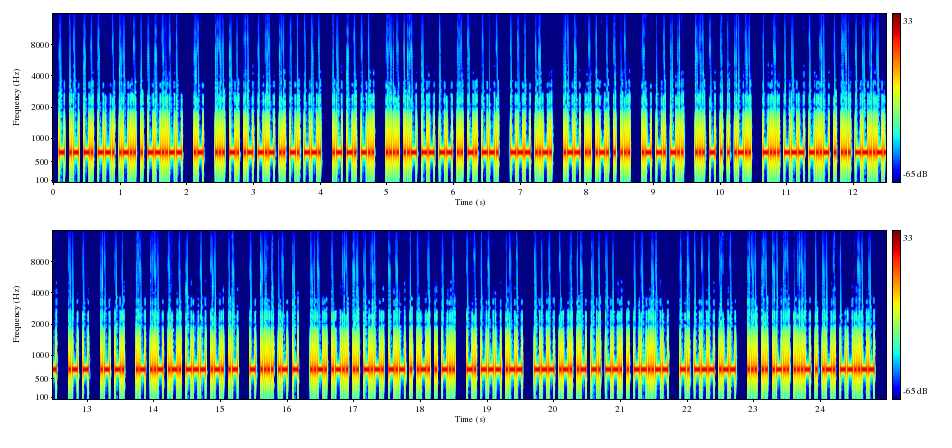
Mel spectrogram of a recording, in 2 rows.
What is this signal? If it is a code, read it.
Morse code, heard as a keyed tone, about 44 wpm, 700 Hz. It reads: TANGLE, A SNAKING AND HUMMING OF WIRES AND STEEL BOXES, AT AN AURORA THAT FLICKERED NOW ORANGE, NOW SILVER,
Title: A Sound Of Thunder 45wpm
